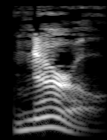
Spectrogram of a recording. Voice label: "knurl", pronounce

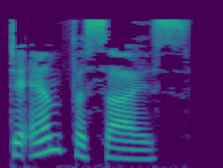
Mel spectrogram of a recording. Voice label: "de-emphasize", pronounce

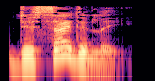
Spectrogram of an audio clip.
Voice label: "decidedly", pronounce

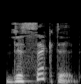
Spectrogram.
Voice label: "dissected", pronounce

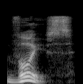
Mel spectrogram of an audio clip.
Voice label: "voice", pronounce

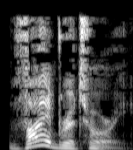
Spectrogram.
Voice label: "vibratory", pronounce

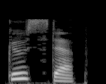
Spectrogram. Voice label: "goose-step", pronounce

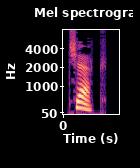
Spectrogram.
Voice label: "czech", pronounce

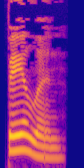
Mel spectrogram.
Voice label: "balen", pronounce

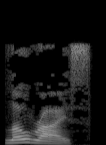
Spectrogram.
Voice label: "low-rise", pronounce

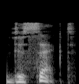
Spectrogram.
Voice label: "dissect", pronounce

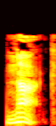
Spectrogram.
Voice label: "knock", pronounce

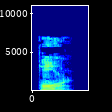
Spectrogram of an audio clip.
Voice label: "horn", pronounce

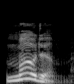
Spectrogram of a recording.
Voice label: "modem", pronounce

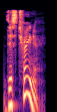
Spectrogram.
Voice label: "distrainer", pronounce

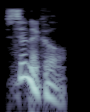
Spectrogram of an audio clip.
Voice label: "cynical", pronounce

